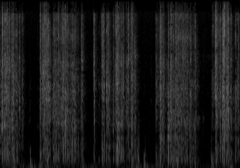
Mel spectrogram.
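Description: A flat, pale pink, pebble-textured Dior cardboard folder, thin and hollow, is scratched with long nails. Bursts of dry, crinkly scratching with a papery, tearing texture come in uneven waves, separated by brief quiet gaps.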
